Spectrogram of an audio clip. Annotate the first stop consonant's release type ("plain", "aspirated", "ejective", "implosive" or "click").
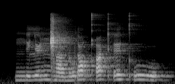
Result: click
